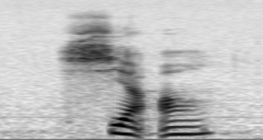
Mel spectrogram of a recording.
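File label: "xiang", chinese pinyin, third tone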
